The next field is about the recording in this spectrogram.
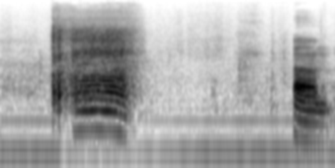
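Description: Someone blows their nose hard: a long, loud, buzzy honking blast, a brief lull with faint snuffling, then a second sharp blast starting. A low steady hum runs underneath.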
